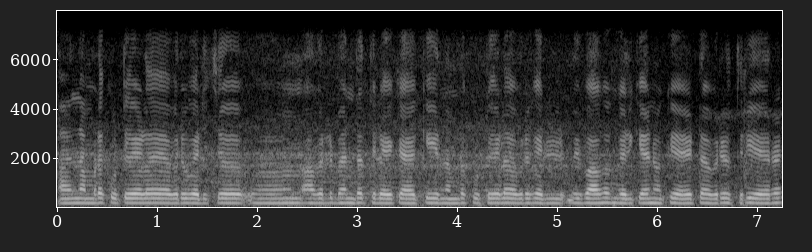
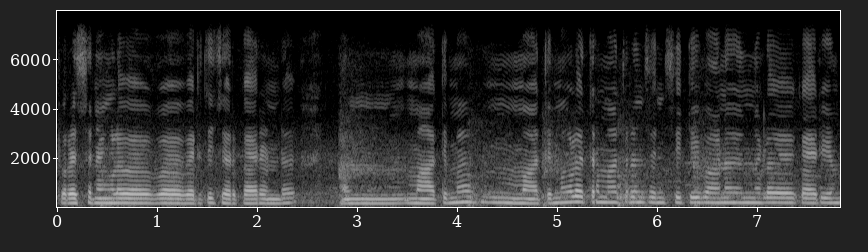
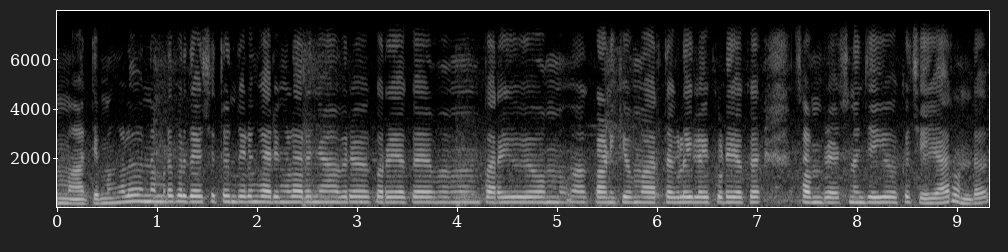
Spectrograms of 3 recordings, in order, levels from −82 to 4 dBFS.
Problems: background sounds at intervals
